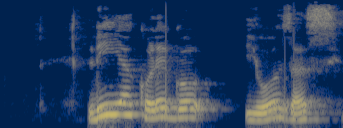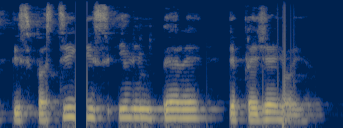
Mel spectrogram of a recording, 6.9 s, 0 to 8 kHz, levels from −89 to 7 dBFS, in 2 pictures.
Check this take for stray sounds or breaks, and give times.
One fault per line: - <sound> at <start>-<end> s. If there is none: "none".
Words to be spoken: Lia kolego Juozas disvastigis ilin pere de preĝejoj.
- dropout at 4.2-4.3 s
